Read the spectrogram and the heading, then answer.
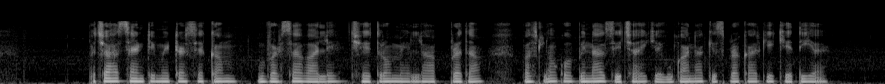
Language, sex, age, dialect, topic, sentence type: Hindi, male, 18-24, Hindustani Malvi Khadi Boli, agriculture, question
